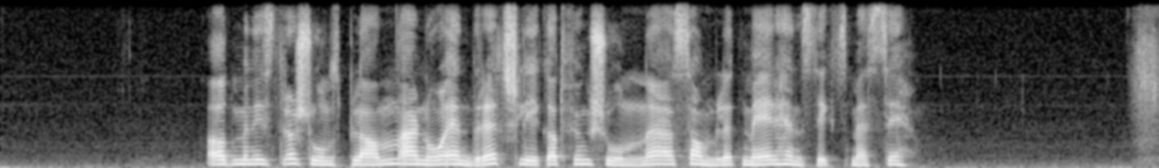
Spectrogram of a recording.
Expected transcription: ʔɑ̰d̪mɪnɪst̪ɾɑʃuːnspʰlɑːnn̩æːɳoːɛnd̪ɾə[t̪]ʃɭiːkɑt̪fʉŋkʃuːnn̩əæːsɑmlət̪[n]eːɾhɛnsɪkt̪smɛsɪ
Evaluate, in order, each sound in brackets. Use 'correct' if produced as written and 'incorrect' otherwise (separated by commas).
correct, incorrect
